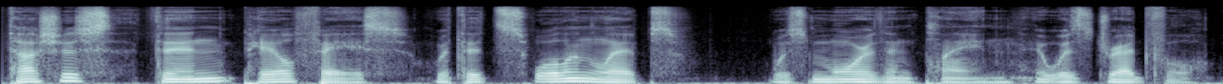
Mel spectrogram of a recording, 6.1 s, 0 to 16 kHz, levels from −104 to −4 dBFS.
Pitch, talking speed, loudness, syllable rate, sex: 105 Hz, 135 wpm, -19 LUFS, 3.5 syllables/s, male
